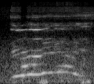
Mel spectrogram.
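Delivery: tiny high-pitched whimper; soft, strained squeal through closed lips; Dobby. Retold or imitated. House-elf unable to answer Harry, quiet high whimper.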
